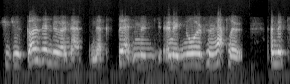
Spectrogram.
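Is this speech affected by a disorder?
Yes: cerebral palsy; spinal cord surgery last summer, brace after surgery.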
